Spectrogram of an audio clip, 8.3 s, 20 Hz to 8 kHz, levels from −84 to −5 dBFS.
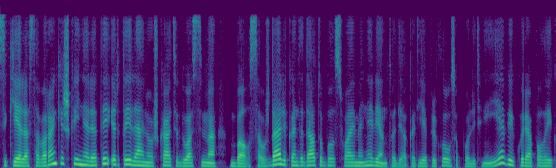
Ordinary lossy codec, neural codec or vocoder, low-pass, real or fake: MP3, 64 kbps; codec, 16 kHz, about 1 kbps, DyCAST, with the encoder's durations; 7.2 kHz; fake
